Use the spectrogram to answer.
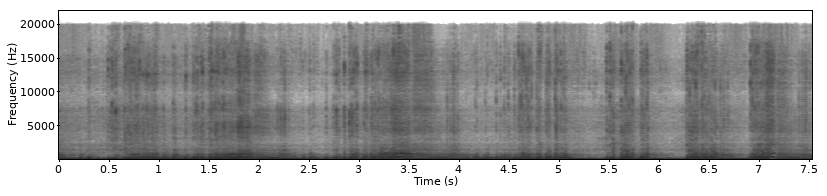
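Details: Polaris RZR XP with swapped Yamaha Nytro triple, straight-piped, restarted after clutch setup: loud raw bark with repeated blips and sagging revs, won't hold steady idle; owner thinks idle needs setting.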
